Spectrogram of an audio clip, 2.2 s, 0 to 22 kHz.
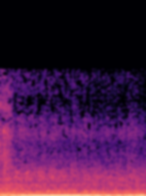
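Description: John Deere 5310 tractor's three-cylinder diesel engine idling steadily, just after being started.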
